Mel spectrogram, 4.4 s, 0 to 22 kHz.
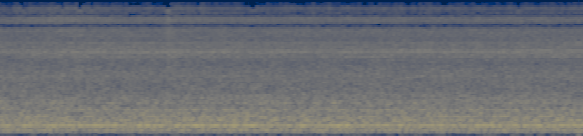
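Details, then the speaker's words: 1957 Chevy truck frame build, TIG welding: soft even hiss with faint steady hum, no crackle or pop, a clean quiet arc; crackling would indicate poor gas coverage or electrode stickout. "It's so quiet, you hear what's going on."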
